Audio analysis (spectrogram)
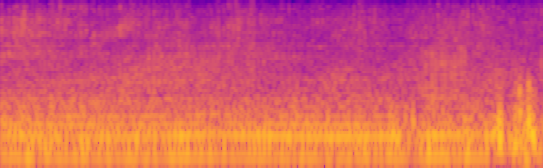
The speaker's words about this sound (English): Yeah, here's the Spitfire taxiing back in.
